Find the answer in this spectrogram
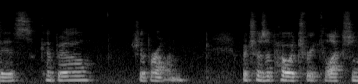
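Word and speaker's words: Kahlil Gibran: I heard I learned how to say this cabil Jabron which was a poetry collection that was a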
